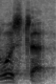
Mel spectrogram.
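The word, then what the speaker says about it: Worcester: well Freddie causes something else too dark but it's spelled w-o-i-c-e-s-t-e-r we're a sister oh yes I see us Lord Wooster mm-hmm his mind be fit be hard tired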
